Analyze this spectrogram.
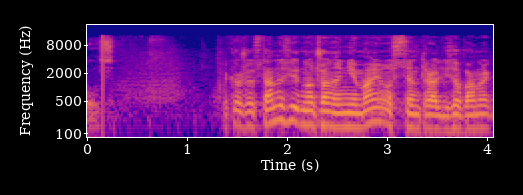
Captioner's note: speaking polish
